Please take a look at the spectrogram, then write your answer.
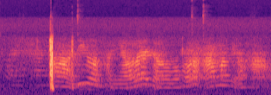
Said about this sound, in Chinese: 喂喂。啊，这个朋友呢就可能刚刚又走开了噃，因为我都听到他的电话，即是他可能听着收音机。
